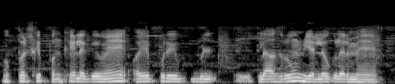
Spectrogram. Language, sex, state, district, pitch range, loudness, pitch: Hindi, male, Uttar Pradesh, Lucknow, 125-135 Hz, -14 LUFS, 130 Hz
